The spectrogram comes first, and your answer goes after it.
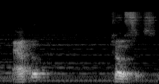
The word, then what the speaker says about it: apoptosis: now make sure you learn how to pronounce that two words apoptosis not apoptosis think of it apoptosis that's the correct definition or correct pronunciation this one is althy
